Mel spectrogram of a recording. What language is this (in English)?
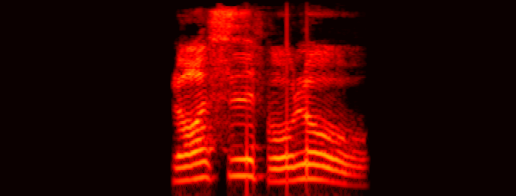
Chinese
